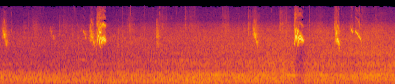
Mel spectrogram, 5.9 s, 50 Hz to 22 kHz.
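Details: At a Tenmangu shrine on 2 April 2019, sparrows gather at food, giving a few sparse, high, clipped chirps several seconds apart over a steady outdoor rumble.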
